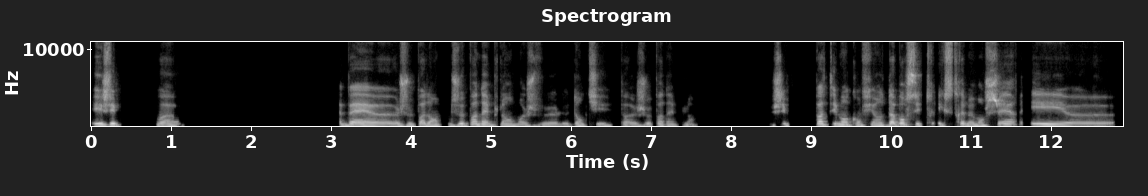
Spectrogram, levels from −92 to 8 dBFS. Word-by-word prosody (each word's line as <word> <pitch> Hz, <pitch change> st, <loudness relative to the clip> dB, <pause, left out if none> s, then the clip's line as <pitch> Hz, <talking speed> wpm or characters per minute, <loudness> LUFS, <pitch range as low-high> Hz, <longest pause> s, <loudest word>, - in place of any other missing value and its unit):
et 200 Hz, +1 st, +9 dB
j'ai 205 Hz, -1 st, +6 dB, 0.4 s
ouais, 190 Hz, -1 st, -3 dB
ouais. -, -, -3 dB, 2.1 s
Beh, 180 Hz, -2 st, +4 dB
heu, 155 Hz, -4 st, -1 dB
je 175 Hz, 0 st, -1 dB
veux -, -, -5 dB
pas 185 Hz, +1 st, -2 dB
d'an 170 Hz, -1 st, -2 dB
je 175 Hz, +4 st, +1 dB
veux -, -, -2 dB
pas 220 Hz, +2 st, 0 dB
d'implants 185 Hz, -3 st, -2 dB
moi 150 Hz, -2 st, -8 dB
je 165 Hz, +3 st, -7 dB
veux 155 Hz, -2 st, -7 dB
le 150 Hz, -, -11 dB
dentier. 170 Hz, 0 st, -6 dB
Enfin 125 Hz, -, -8 dB
je 170 Hz, +4 st, -6 dB
veux -, -, -4 dB
pas 170 Hz, -2 st, -7 dB
d'implants. 155 Hz, -1 st, -13 dB, 0.9 s
J'ai -, -, -3 dB, 0.3 s
pas 220 Hz, 0 st, +7 dB
tellement 200 Hz, -2 st, 0 dB
confiance, 180 Hz, -1 st, -4 dB
d'abord 195 Hz, +4 st, +5 dB
c'est 180 Hz, -5 st, +4 dB
très -, -, -12 dB
extrêmement 180 Hz, -2 st, -2 dB
cher 205 Hz, +5 st, +5 dB, 0.2 s
et, 170 Hz, -2 st, +4 dB
heu, 145 Hz, -2 st, -4 dB
175 Hz, 165 wpm, -22 LUFS, 165-195 Hz, 2.1 s, et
